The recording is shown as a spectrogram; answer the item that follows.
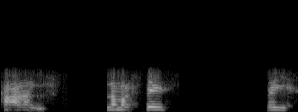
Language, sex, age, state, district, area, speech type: Hindi, female, 30-45, Uttar Pradesh, Ghazipur, rural, conversation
